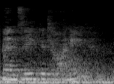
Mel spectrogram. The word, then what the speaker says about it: Lindsey Gaetani: Spell it. Lindsay Katani.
